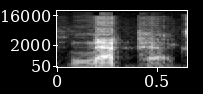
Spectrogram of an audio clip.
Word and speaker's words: NetPicks: And no, it's not Netflix. That's what my mom always likes to say. Oh, Mark, he works for Netflix. It's like, no. It's NetPicks.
